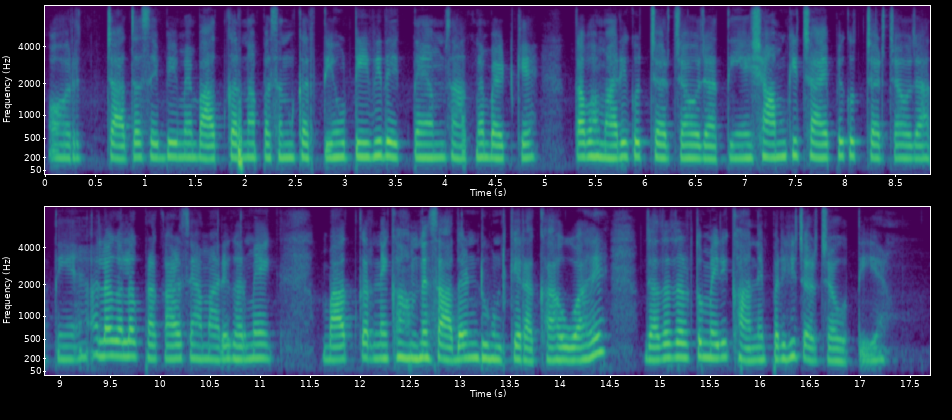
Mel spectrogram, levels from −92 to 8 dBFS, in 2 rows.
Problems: background sounds at intervals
